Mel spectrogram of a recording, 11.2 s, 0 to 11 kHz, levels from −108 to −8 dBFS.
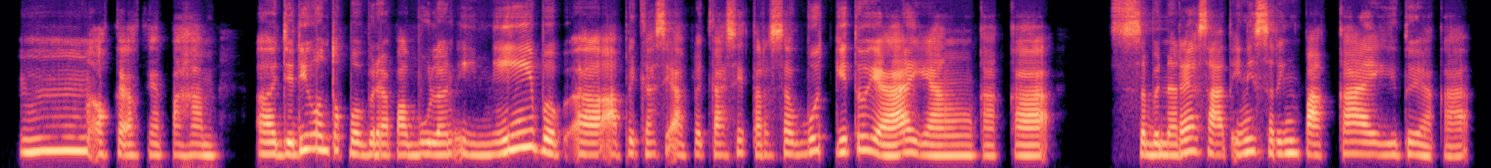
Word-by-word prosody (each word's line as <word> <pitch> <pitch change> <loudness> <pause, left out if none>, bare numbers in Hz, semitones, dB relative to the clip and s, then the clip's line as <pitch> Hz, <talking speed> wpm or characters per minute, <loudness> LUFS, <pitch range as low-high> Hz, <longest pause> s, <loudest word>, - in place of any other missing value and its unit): Hmm, 240 +1 +2
oke 190 0 -2
oke, 180 +1 -10
paham. 175 -1 -4 0.3
Eee, 195 -1 +3
jadi 245 +8 +3
untuk 245 -2 -1
beberapa 185 -1 -1
bulan 185 +1 -1
ini, 205 +9 +2
beb 205 -5 +1
eee, 185 -1 +3
aplikasi-aplikasi 190 -1 -3
tersebut, 190 +6 -1
gitu 250 +3 0
ya, 185 0 +6
yang 170 -2 -1
Kakak 170 0 0 0.4
sebenarnya 190 +4 +1
saat 185 -5 +1
ini 210 +3 -1
sering 205 -2 +1
pakai, 190 0 +1
gitu 185 +2 -5
ya 165 -3 -4
Kak? 160 0 -7
190 Hz, 140 wpm, -21 LUFS, 180-210 Hz, 0.4 s, ya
